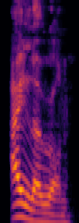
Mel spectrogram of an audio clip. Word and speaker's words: aileron: Say it like ale. It's that first word, David. Is it ale or oil? Ale? Ale? Aileron.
